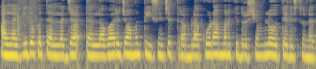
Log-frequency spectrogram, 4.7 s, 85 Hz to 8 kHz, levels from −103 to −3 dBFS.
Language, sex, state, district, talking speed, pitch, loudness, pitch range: Telugu, female, Andhra Pradesh, Chittoor, 200 wpm, 220 Hz, -16 LUFS, 210-225 Hz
